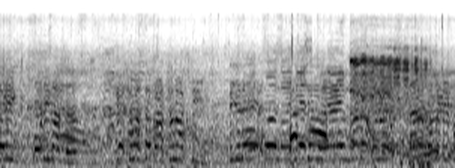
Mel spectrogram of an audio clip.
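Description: A horse whinnies amid an outdoor crowd babble at a horse race with about thirty horses on a field, with hoof sounds and voices mixing throughout.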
